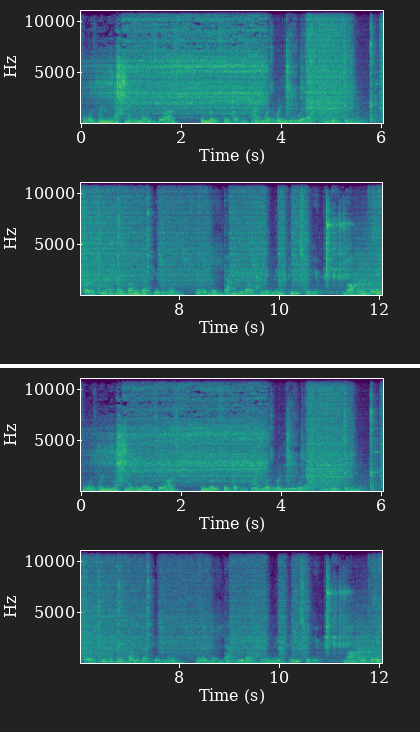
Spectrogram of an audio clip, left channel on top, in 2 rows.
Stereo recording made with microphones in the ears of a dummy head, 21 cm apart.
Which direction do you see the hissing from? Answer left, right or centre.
left.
